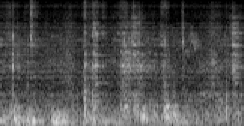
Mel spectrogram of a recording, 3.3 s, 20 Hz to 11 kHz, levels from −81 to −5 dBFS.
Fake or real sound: fake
